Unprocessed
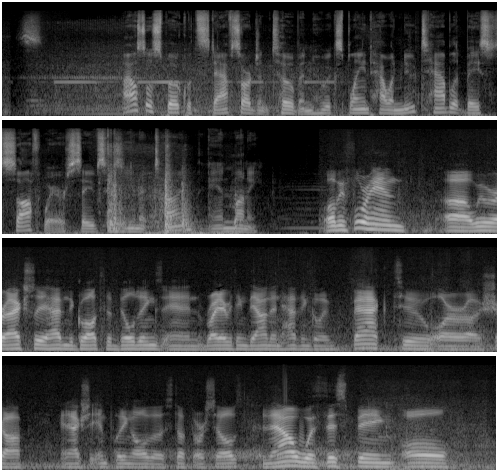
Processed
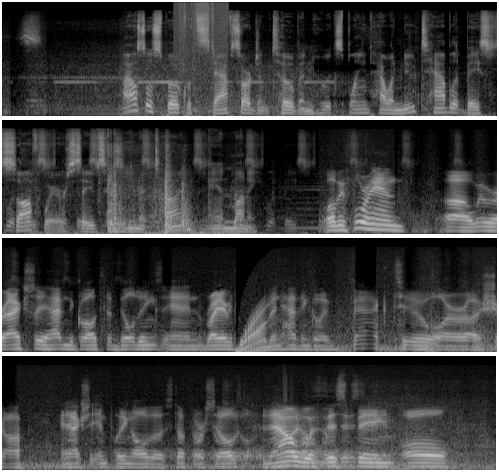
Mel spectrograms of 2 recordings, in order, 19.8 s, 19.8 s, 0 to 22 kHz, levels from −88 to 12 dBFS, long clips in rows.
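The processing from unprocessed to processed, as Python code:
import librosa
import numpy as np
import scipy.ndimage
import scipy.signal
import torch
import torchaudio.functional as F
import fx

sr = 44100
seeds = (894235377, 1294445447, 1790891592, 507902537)

y = fx.crossing_spikes(x, sr, level_db=-21.5, at=(1.71, 2.26))
y = fx.fixed_phaser(y, sr, hz=410.0, stages=8, at=(3.11, 3.75))
y = fx.echo_throw(y, sr, start_s=4.44, length_s=0.51, ms=520, feedback_pct=80, wet_db=-10.5)
y = fx.band_squash(y, sr, depth_pct=40, at=(6.95, 7.4))
y = fx.harmonic_tremolo(y, sr, hz=4.1, depth_pct=70, crossover_hz=630.0, at=(8.87, 11.59))
y = fx.over_compress(y, sr, threshold_db=-28.0, ratio=-0.5, at=(13.23, 15.54))
y = fx.reverse_delay_fb(y, sr, ms=100, feedback_pct=44, wet_db=-10.0, at=(16.61, 18.69))
y = fx.edit(y, sr, fx.clip_gain(start_s=0.44, length_s=0.73, db=-5.5),
    fx.tape_start(start_s=12.23, length_s=0.4), tone=tone)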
